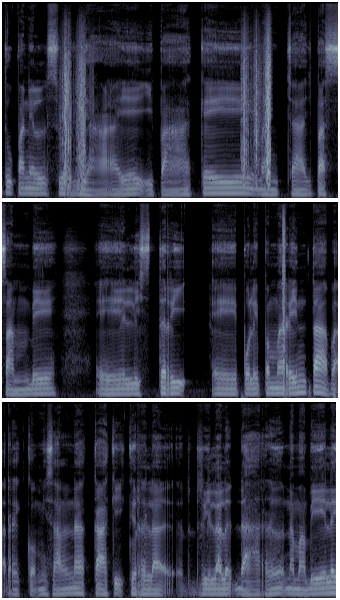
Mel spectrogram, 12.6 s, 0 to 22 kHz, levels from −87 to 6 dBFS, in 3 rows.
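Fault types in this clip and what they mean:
Cable scratch noise: at 0.71 to 1.14 s, 2.98 to 3.36 s and 7.71 to 7.87 s, dense, ragged bursts of scratching sit over the speech, around 5 dB louder than it, likely from a worn lead or connector being moved so its contact resistance jumps rapidly.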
